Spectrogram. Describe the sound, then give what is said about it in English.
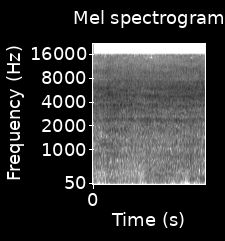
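Electric sheep shears run steadily as a ewe named Ruby, who is in lamb, is being shorn, giving a continuous bright, hissing mechanical buzz at an even loudness throughout, with no voices over it. “So at the moment he's shearing Ruby.”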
